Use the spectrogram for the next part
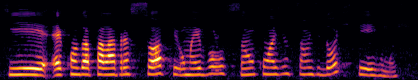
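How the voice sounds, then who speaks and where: Woman presenting with halting tag questions. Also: on the high side, level tone. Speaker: student presenter. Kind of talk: academic oral presentation. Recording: slightly dull lo-fi with faint ambience.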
